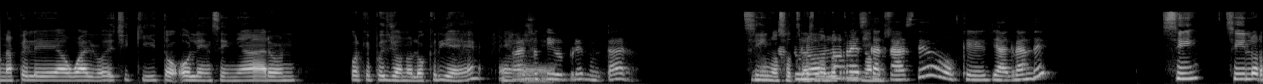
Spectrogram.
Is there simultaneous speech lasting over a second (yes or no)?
yes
